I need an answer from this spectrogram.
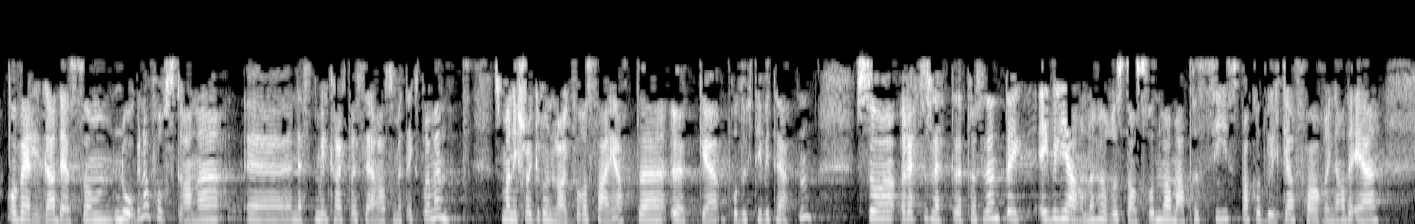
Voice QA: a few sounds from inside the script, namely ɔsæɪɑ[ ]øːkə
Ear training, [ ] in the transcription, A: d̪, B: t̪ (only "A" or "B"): B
